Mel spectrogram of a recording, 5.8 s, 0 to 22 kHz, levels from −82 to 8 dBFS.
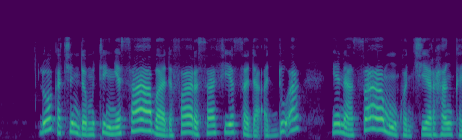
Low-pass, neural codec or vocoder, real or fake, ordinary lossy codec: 7.2 kHz; none; real; none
